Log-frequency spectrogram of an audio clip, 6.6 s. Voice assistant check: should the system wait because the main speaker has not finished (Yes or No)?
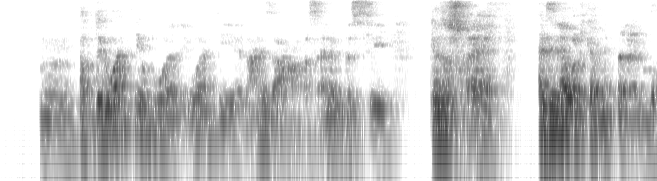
Yes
